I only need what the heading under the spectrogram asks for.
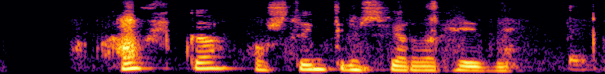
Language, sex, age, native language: Icelandic, female, 50-59, Icelandic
